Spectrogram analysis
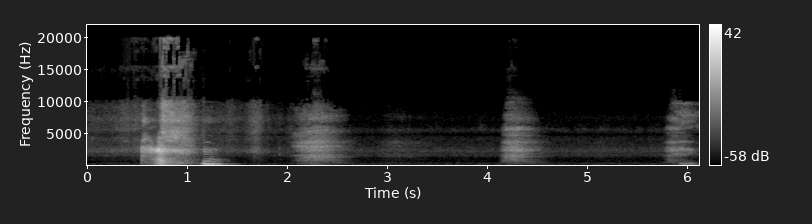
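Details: Woman with a bad cold: a sharp, explosive sneeze with a quick follow-up, then several softer breathy puffs; sneezing.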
